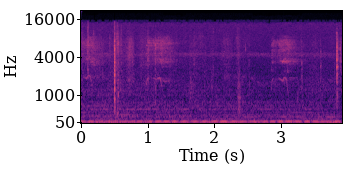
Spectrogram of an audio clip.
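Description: Faint, high squeaky screeches flicker a few times over a steady deep rumble inside a dark, abandoned place, with no voices present.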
